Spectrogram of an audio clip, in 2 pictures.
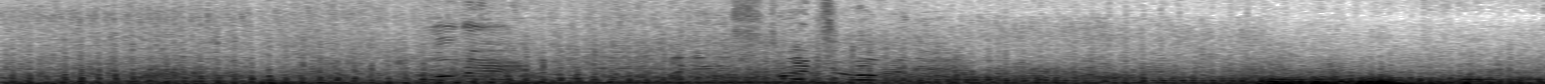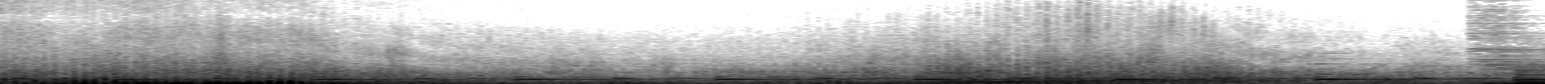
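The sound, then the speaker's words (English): A medevac helicopter drones steadily, its rotor thump and engine whine forming a loud continuous roar with humming tones, swelling briefly in the middle before settling back to a constant rumble. “We gotta get this guy on the bird. Need a medevac.”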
